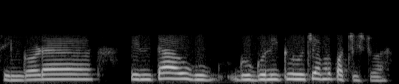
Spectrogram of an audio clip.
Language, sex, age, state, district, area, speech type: Odia, female, 18-30, Odisha, Kendujhar, urban, conversation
